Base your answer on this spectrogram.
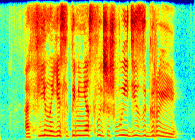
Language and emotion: Russian, angry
